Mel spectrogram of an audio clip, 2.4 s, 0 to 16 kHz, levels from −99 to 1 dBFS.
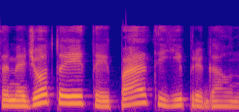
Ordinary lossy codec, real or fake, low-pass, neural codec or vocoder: AAC, 48 kbps; real; 7.2 kHz; none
